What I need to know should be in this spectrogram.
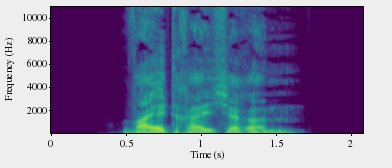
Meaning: strong dative masculine/neuter singular comparative degree of waldreich
- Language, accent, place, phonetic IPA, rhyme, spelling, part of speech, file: German, Germany, Berlin, [ˈvaltˌʁaɪ̯çəʁəm], -altʁaɪ̯çəʁəm, waldreicherem, adjective, De-waldreicherem.ogg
